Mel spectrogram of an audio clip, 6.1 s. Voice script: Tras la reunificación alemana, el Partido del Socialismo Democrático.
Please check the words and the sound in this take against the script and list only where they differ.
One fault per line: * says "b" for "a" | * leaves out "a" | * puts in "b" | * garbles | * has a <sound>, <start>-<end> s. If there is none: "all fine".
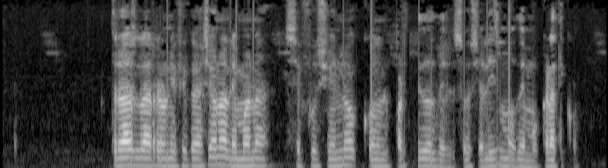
* puts in "se fusionó con"
* has a dropout, 4.1-4.2 s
